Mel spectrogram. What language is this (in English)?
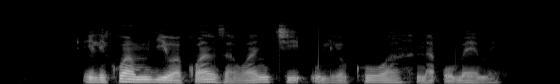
Swahili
